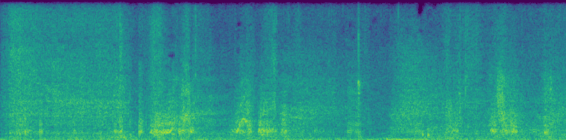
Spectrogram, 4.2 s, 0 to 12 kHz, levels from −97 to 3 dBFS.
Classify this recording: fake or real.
fake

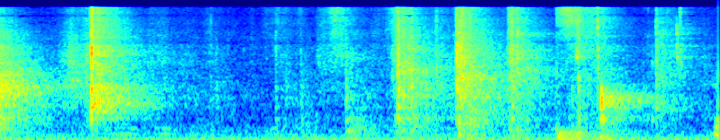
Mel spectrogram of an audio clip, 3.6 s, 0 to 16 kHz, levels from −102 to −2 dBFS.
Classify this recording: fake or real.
real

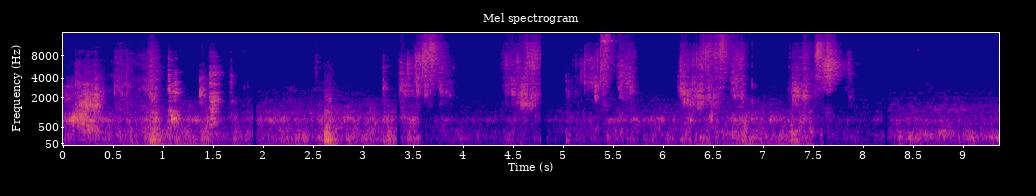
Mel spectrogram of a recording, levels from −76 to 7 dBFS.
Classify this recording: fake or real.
real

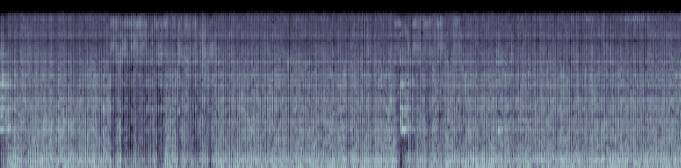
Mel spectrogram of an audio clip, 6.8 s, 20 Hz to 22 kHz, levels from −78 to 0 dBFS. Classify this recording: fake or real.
fake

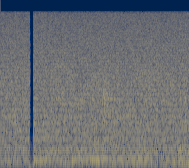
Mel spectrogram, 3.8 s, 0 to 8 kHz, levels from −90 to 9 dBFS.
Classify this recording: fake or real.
real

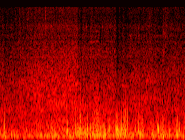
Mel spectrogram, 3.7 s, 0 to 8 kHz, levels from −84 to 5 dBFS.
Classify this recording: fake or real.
real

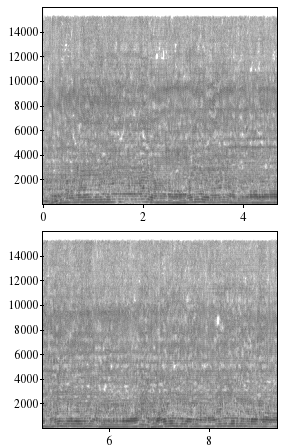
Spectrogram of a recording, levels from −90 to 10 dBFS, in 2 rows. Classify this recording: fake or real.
fake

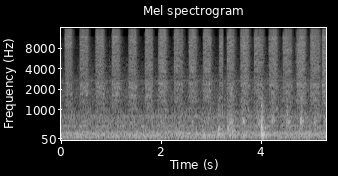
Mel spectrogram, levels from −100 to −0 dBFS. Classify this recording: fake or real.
real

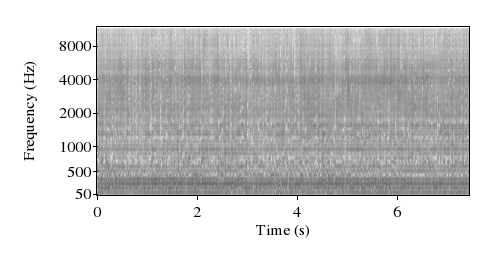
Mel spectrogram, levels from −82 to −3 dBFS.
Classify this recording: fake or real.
fake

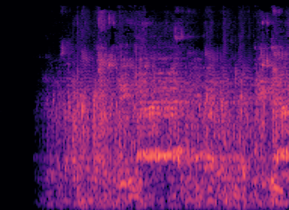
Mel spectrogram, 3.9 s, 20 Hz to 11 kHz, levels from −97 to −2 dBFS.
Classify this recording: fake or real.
fake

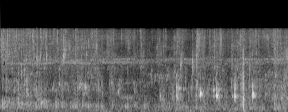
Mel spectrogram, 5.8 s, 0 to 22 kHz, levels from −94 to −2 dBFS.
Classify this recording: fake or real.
fake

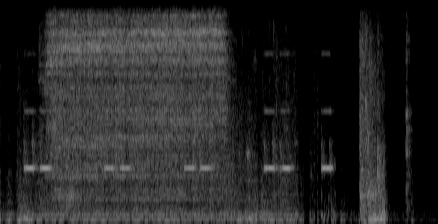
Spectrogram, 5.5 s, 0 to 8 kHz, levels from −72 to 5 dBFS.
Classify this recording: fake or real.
real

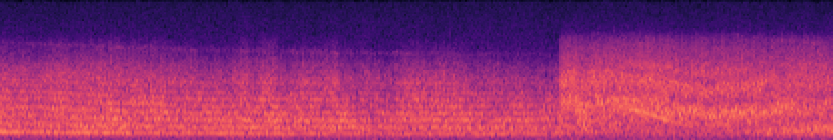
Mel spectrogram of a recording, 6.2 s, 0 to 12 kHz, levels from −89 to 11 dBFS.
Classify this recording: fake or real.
real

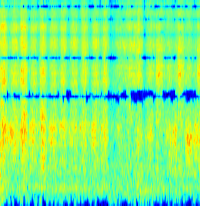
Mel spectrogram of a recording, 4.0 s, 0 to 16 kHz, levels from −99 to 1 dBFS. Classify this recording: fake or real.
real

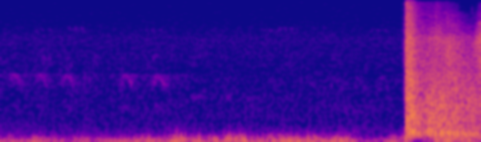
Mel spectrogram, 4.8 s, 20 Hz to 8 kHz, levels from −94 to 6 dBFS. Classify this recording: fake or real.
real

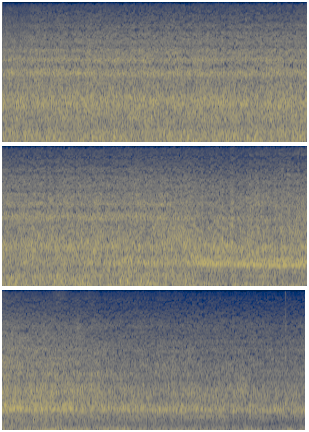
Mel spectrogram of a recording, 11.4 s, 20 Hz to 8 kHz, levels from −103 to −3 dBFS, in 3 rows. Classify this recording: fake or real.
fake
